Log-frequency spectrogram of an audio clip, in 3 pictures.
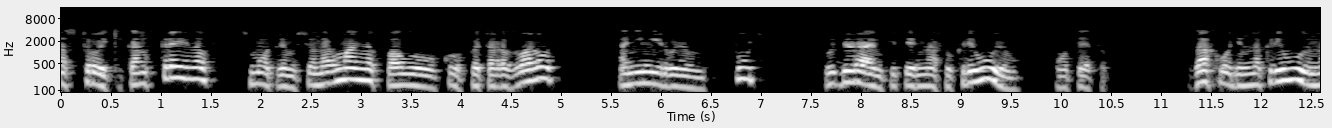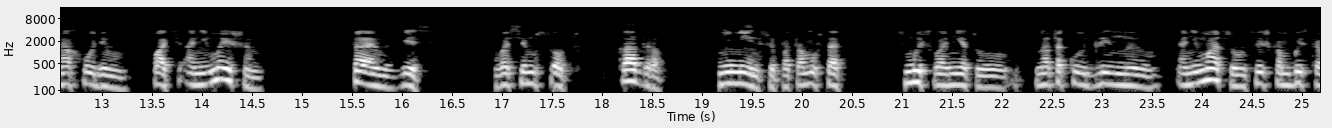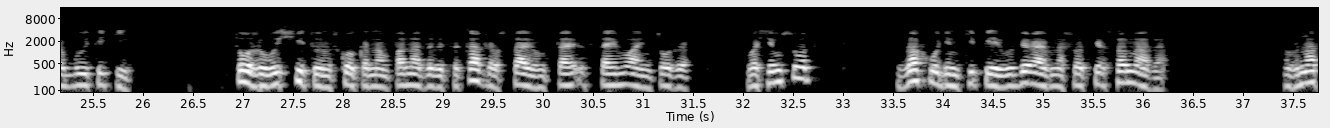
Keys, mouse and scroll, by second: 2.9 click, 3.8 click, 5.5 click, 8.9 click, 9.9 click, 14.0 click, 15.7-19.7 drag, 21.3-27.5 drag, 26.6 KP_0, 30.6-31.9 middle drag, 35.9 click.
